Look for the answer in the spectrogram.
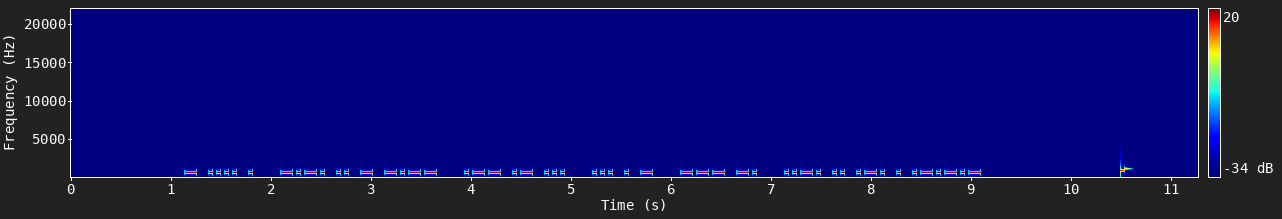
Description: Morse code, heard as a keyed tone, about 32 wpm, 700 Hz. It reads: THE CITY WAS SET ON FIRE.
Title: Sentences from Top 1000 Words - Review Part 1 - 30wpm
